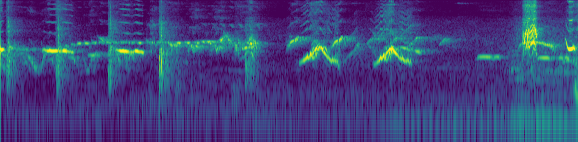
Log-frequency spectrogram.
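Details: Excited greater green leafbird giving ngobra and jamtrok song: long sustained whistle, then swooping buzzy notes falling and rising, closing with sharp squeaks.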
